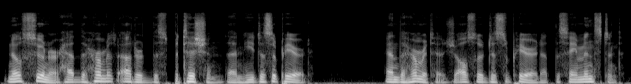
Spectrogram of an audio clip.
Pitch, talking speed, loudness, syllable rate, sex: 110 Hz, 190 wpm, -19 LUFS, 6.9 syllables/s, male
